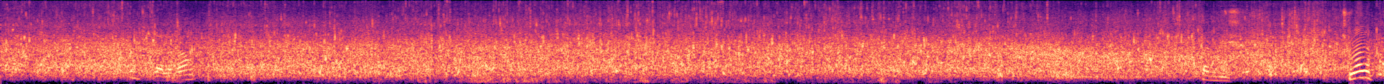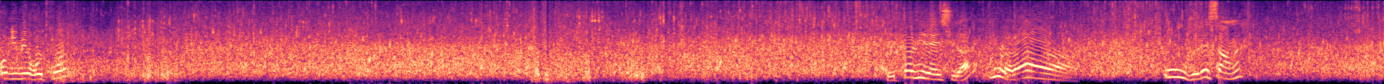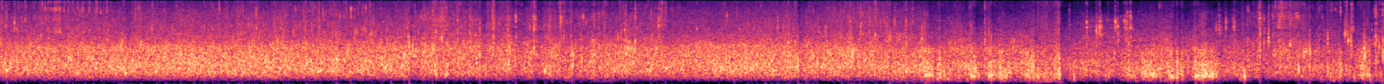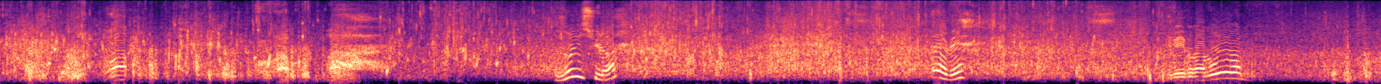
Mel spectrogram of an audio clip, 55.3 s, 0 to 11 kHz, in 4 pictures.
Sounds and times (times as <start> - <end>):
Stream: 0.0 - 55.3.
